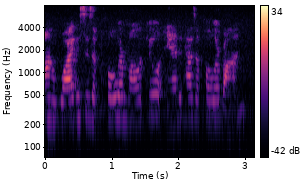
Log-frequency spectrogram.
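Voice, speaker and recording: Noticeable background noise behind a woman's fairly high voice. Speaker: chemistry instructor. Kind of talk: lecture.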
